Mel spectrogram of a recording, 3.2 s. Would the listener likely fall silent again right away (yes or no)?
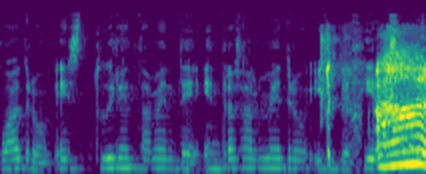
no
